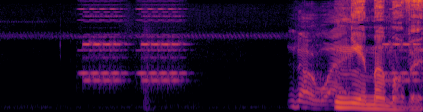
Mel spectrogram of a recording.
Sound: phone ringing; phone ringing

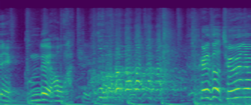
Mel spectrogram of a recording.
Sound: ahahahaha

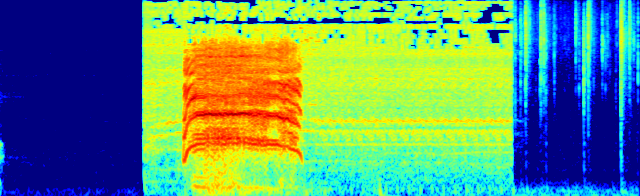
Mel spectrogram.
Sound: Sonic.EXE scream; broken glass sounds

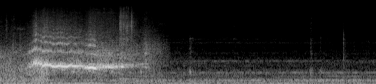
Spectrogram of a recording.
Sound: tires screech; haunting music

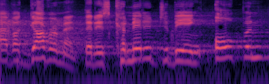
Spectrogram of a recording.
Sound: applause

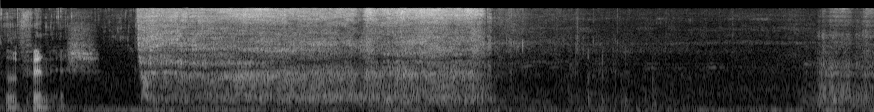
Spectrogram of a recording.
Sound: hose spraying

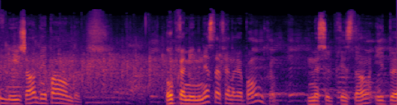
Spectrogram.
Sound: applause

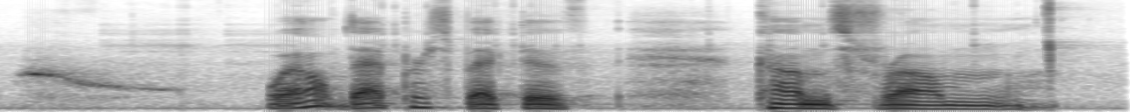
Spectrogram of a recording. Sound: whistles

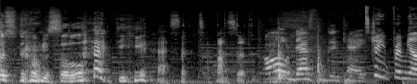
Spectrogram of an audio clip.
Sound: laughs

